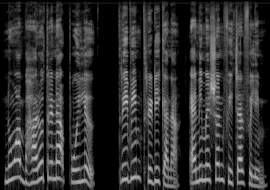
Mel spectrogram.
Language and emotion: Santali, neutral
